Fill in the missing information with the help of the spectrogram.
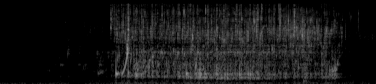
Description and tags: Dropping Water v2
Just someone dropping water into water
Drop, Drops, water, Splash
